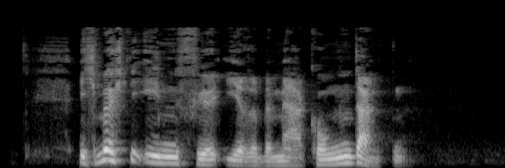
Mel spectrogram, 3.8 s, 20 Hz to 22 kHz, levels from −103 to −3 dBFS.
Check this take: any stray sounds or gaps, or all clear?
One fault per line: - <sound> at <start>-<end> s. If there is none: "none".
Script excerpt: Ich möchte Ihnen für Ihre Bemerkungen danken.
none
